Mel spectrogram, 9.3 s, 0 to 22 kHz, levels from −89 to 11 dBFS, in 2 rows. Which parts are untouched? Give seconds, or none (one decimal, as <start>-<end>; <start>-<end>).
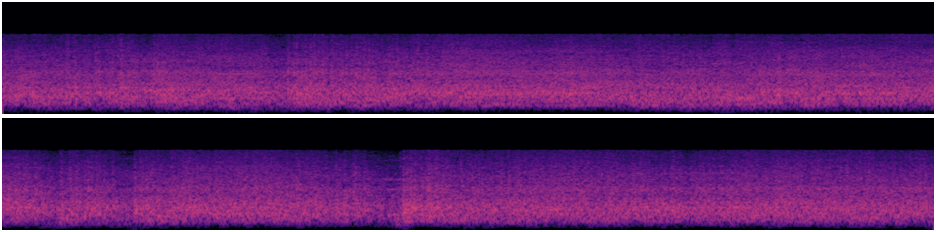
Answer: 1.3-2.2; 4.7-9.3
